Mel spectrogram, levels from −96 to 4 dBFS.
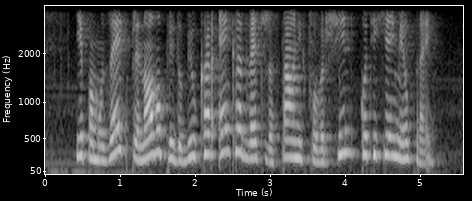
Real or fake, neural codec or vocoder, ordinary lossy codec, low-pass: real; none; none; 3.6 kHz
